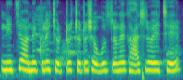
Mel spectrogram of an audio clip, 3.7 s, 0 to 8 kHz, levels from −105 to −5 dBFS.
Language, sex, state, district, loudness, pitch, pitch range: Bengali, female, West Bengal, Alipurduar, -12 LUFS, 260 Hz, 250-270 Hz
